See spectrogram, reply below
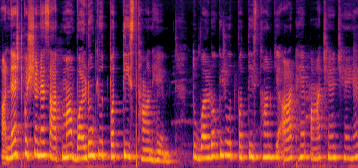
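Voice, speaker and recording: A woman's voice: fairly high pitch, mellow. Woman tutor drilling Sanskrit grammar. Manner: repeats key answers as quick quiz questions to students; chants Sanskrit rules slowly and drawn out. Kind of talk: exam-prep grammar lesson.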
